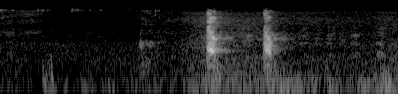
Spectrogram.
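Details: Play-wrestling pair Kumo, a Keeshond, and Sully, a Boston Terrier; over a quiet, faintly rustling background, two short, sharp barks sound about half a second apart, followed by soft scuffling.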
